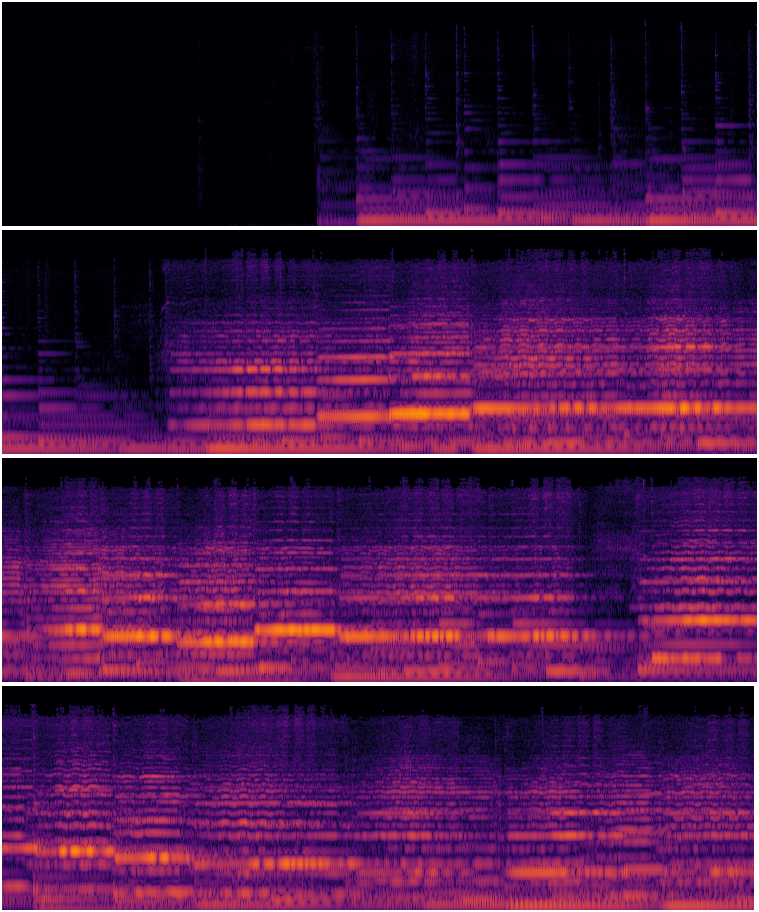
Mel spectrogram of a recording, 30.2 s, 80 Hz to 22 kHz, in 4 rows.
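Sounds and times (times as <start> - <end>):
harp: 3.1 - 30.1
violin: 8.9 - 30.1
flute: 9.1 - 30.1.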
